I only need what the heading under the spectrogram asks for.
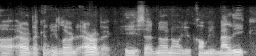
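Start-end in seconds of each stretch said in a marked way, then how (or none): none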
